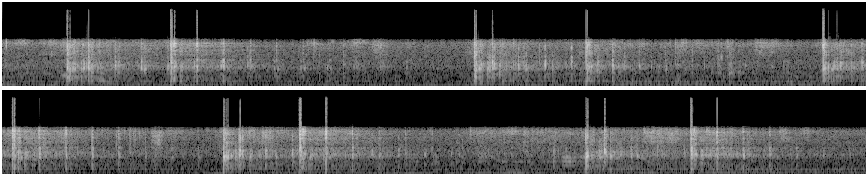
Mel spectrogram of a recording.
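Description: A hard ball smacks against a wall and is struck by rackets, echoing off the walls outdoors.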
